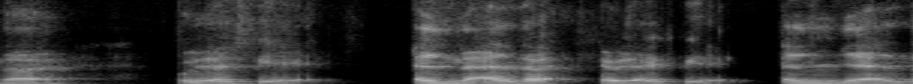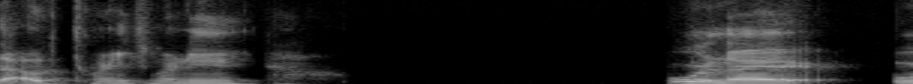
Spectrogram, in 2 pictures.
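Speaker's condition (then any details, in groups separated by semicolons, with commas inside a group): Dystonia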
